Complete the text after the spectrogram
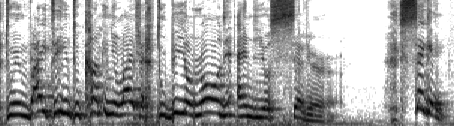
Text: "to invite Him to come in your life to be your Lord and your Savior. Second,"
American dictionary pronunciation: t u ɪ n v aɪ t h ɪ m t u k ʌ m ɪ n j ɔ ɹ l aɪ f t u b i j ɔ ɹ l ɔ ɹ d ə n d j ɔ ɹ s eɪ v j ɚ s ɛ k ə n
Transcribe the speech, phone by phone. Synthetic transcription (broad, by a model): t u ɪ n v aɪ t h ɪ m t u k ʌ m ɪ n j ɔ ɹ l aɪ f t u b i j ɔ ɹ ɔ l d ə n d j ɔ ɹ s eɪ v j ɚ s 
